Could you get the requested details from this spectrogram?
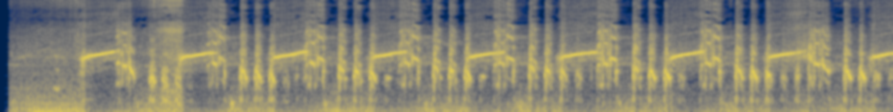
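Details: Teetar, the grey francolin, calling over and over. A sharp rising whistle opens each phrase and is followed by staccato harsh notes, giving about nine phrases in quick succession after a short quiet start.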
